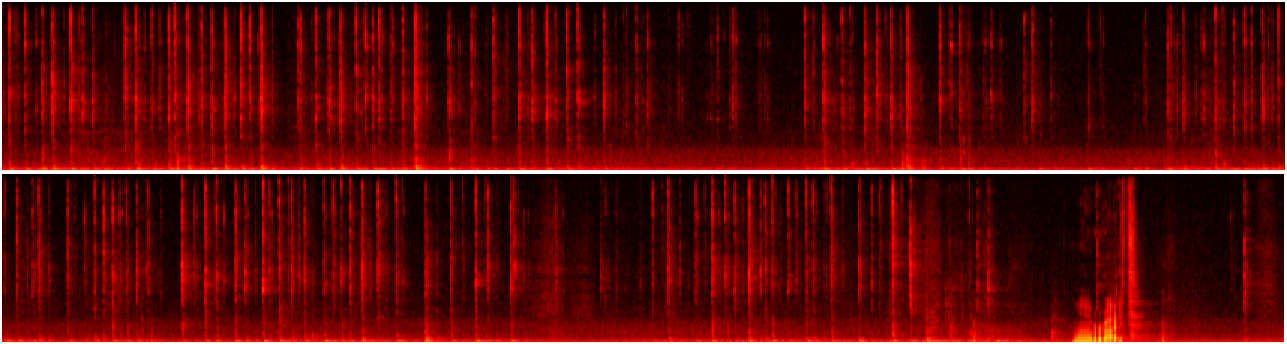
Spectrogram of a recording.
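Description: Keyboard typing while entering text in Figma during web design: a steady run of soft, quick key clicks that continues for a long stretch under a speaking voice, with a louder click burst near the end.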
